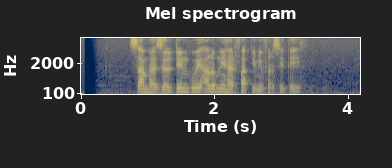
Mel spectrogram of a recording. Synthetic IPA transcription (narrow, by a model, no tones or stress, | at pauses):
samɦazəlɖ̪ɪnkuwiʔalumniɦarfat̪unifərsit̪i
